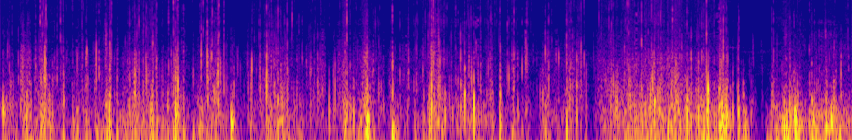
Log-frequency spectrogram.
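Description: A thin, soft yellow paper napkin is held open near the microphone and rubbed and crinkled with fingertips and long nails. The result is a dense, continuous crackling rustle, heavy in the low end, with many small crisp snaps throughout. It briefly drops out near the end before swelling louder again.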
